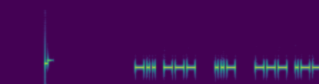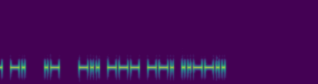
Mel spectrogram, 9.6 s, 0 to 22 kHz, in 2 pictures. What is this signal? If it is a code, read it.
Morse code, heard as a keyed tone, about 28 wpm, 700 Hz. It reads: DO U OWN A DOG?
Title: Sentences from Top 400 Words and Abbreviations 28wpm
